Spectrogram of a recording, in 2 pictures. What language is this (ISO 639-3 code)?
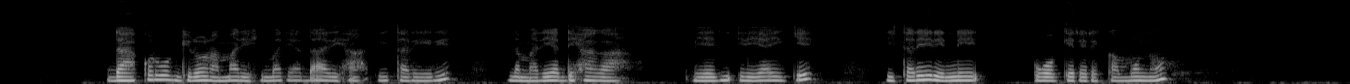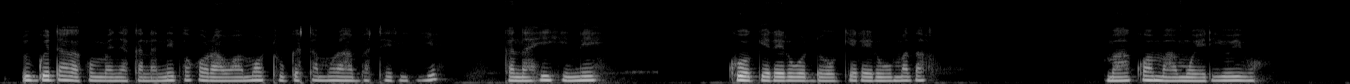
kik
